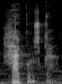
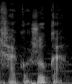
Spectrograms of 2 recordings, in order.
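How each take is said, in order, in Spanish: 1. La vocal central se omite, así que son tres sílabas. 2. Se pronuncia cada vocal, así que son cuatro sílabas. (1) "En japonés sería algo así como Hakoska" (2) "eso está mal dicho"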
